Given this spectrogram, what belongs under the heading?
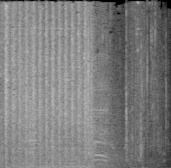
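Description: Rapid gunfire in the video game Rainbow Six Siege crackles in quick bursts over a shotgun fight, then fades as a voice speaks near the end.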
